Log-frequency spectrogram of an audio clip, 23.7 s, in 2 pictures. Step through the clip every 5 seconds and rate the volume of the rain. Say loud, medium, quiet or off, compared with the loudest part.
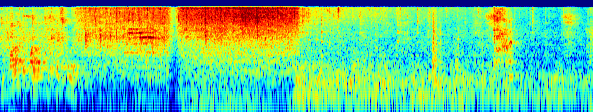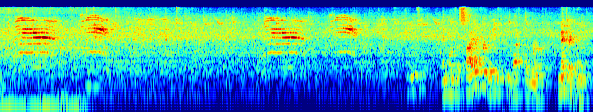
loud, loud, medium, quiet, quiet.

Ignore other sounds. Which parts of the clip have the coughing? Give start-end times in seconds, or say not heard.
8.6-10.3.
